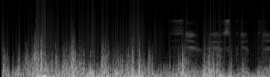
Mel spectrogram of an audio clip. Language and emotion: Russian, neutral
